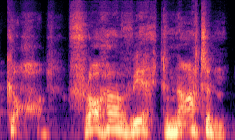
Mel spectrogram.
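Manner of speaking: slowly sounding out Frohe Weihnachten in German; careful German. Real, not acted. Reading a viewer's German greeting aloud, slow careful German. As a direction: read Frohe Weihnachten slowly, trying each German syllable. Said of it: "Holger, I love it".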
